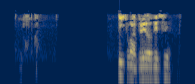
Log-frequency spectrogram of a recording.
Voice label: Light Rail Ops, scanner

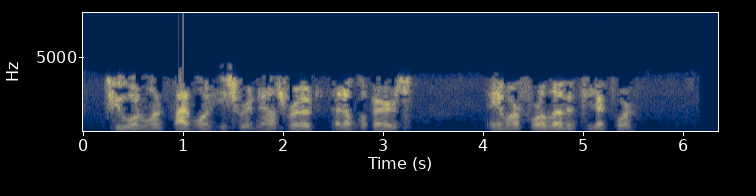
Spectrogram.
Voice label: FD Dpts VHF 156.240 Patch

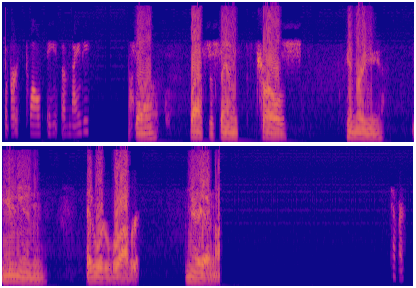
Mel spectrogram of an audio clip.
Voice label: Sheriff Common, scanner audio trunk; MCSO - Info; ThompsonPeakScot

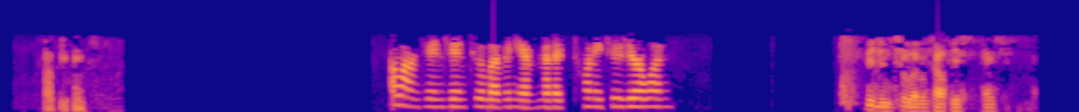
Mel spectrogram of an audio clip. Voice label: Fire Departments Mesa Simulcast; TOPAZ

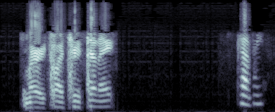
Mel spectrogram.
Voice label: scanner audio trunk

